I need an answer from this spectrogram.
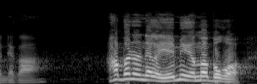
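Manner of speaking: usual speaking voice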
